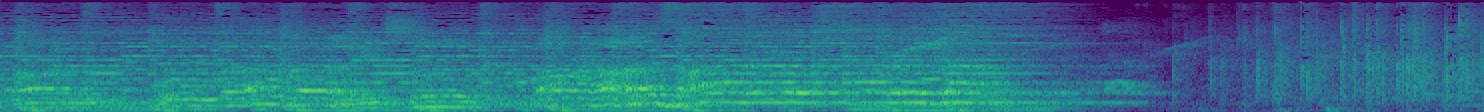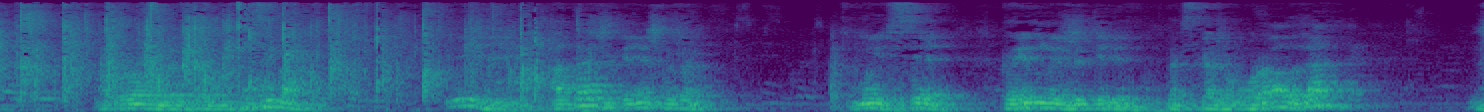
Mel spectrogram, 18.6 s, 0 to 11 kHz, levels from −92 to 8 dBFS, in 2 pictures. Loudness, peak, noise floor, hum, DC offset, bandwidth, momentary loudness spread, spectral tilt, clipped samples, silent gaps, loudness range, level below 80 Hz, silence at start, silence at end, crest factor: -24 LUFS; -6 dBFS; -60 dBFS; none; under 0.1%; 10.5 kHz; 18 LU; -6 dB/octave; under 0.1%; none; 13 LU; -42 dBFS; 0 s; 0 s; 20 dB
